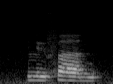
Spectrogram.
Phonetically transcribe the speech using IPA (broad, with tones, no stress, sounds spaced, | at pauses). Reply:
l ɨ˨˩ f a˨˩ n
